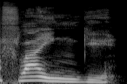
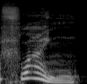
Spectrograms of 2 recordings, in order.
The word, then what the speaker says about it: flying: Toda vez que você vê um verbo com ing, você não pronuncia a letra G. Você não fala flying. Não, você fala só flying. Termina no som do N.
